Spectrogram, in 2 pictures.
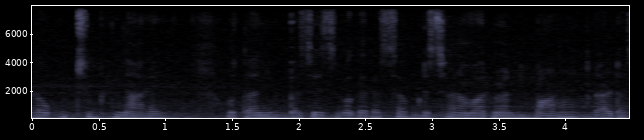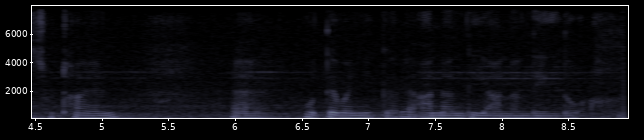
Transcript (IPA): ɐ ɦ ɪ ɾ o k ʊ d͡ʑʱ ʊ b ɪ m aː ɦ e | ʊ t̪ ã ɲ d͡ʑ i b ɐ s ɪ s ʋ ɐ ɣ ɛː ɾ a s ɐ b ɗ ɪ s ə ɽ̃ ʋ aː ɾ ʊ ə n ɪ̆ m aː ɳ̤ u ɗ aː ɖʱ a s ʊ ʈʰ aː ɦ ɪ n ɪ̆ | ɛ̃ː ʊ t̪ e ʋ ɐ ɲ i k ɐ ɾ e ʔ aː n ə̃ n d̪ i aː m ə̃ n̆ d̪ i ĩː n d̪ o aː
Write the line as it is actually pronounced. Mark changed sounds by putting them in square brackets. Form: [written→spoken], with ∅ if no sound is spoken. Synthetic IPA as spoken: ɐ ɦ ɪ [ɾ→ɽ] o k ʊ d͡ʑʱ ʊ b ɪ [m→n] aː ɦ e | ʊ t̪ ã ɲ d͡ʑ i b ɐ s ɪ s ʋ ɐ ɣ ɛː ɾ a s ɐ b ɗ ɪ s ə ɽ̃ ʋ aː ɾ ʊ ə n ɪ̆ m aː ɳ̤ u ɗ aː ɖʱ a s ʊ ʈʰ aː ɦ ɪ n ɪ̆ | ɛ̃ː ʊ t̪ e ʋ ɐ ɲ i k ɐ ɾ e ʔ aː n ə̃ n d̪ i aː [m→n] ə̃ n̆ d̪ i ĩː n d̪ o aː

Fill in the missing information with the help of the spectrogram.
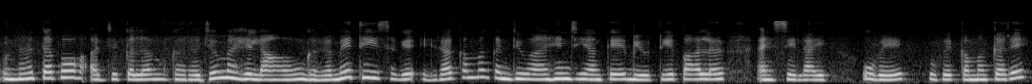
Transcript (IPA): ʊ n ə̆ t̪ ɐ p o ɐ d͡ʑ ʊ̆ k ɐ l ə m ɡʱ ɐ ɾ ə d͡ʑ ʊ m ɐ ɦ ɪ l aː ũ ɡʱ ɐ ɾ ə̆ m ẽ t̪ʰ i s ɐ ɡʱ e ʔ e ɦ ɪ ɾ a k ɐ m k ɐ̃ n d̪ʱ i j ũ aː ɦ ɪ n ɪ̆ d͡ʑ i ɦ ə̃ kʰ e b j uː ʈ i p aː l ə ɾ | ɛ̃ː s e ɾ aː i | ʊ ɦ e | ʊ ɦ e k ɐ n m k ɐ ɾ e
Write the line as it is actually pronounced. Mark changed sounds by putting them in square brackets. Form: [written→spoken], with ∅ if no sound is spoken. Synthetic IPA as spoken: ʊ n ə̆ t̪ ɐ p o ɐ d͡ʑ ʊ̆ k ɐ l ə m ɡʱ ɐ ɾ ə d͡ʑ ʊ m ɐ ɦ ɪ l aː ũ ɡʱ ɐ ɾ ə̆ m ẽ t̪ʰ i s ɐ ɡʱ e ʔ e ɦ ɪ ɾ a k ɐ m k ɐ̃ n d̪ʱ i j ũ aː ɦ ɪ n ɪ̆ d͡ʑ i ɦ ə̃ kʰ e b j uː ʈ i p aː l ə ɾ | ɛ̃ː s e [ɾ→l] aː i | ʊ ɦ e | ʊ ɦ e k ɐ [n→∅] m k ɐ ɾ e

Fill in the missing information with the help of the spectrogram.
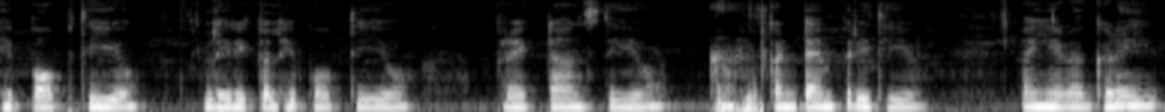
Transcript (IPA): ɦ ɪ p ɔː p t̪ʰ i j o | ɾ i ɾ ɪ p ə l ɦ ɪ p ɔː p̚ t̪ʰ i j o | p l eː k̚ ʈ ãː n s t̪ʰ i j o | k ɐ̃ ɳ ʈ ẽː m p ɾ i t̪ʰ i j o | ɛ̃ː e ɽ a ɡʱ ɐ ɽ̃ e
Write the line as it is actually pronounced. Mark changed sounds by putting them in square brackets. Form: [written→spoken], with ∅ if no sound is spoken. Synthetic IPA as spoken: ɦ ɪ p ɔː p t̪ʰ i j o | [ɾ→l] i ɾ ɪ [p→k] ə l ɦ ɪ p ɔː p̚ t̪ʰ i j o | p [l→ɾ] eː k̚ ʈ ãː n s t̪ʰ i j o | k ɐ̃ ɳ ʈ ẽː m p ɾ i t̪ʰ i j o | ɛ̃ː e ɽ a ɡʱ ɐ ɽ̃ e

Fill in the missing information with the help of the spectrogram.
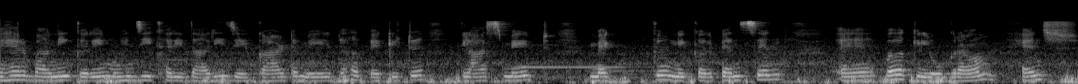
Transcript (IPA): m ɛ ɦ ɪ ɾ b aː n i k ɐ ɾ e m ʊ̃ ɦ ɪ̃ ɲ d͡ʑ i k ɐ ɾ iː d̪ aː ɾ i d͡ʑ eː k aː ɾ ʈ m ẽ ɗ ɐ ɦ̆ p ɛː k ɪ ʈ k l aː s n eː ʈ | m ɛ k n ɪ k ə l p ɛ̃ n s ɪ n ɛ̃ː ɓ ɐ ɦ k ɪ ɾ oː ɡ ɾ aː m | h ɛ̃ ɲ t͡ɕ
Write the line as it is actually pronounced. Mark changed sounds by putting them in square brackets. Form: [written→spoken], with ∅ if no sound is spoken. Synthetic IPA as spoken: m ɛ ɦ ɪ ɾ b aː n i k ɐ ɾ e m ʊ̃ ɦ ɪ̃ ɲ d͡ʑ i [k→x] ɐ ɾ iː d̪ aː ɾ i d͡ʑ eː k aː ɾ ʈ m ẽ ɗ ɐ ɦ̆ p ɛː k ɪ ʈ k l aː s [n→m] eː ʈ | m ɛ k n ɪ k ə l p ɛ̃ n s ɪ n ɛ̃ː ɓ ɐ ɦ k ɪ [ɾ→l] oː ɡ ɾ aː m | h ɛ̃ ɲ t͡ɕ

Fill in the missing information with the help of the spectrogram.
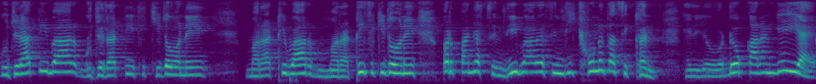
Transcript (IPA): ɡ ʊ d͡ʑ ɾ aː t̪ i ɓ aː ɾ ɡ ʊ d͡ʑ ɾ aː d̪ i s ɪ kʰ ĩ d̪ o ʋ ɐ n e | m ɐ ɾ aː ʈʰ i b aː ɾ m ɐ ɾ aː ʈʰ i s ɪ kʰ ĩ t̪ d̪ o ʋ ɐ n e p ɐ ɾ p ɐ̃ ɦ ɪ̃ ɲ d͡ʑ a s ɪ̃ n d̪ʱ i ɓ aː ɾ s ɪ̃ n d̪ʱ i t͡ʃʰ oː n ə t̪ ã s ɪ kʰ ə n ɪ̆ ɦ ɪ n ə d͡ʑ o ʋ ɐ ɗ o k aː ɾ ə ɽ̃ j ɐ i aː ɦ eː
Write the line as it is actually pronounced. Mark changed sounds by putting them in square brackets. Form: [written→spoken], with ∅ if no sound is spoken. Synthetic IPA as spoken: ɡ ʊ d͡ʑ ɾ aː t̪ i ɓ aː ɾ ɡ ʊ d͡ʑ ɾ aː [d̪→t̪] i s ɪ kʰ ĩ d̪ o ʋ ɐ n e | m ɐ ɾ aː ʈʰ i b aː ɾ m ɐ ɾ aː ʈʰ i s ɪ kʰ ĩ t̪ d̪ o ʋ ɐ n e p ɐ ɾ p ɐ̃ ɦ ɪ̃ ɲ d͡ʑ a s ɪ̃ n d̪ʱ i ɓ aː ɾ s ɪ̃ n d̪ʱ i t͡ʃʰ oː n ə t̪ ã s ɪ kʰ ə n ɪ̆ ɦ ɪ n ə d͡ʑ o ʋ ɐ ɗ o k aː ɾ ə ɽ̃ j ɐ i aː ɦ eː

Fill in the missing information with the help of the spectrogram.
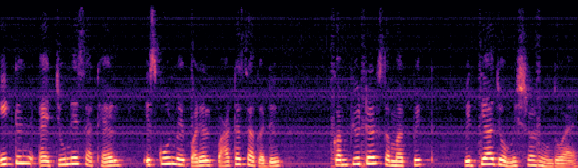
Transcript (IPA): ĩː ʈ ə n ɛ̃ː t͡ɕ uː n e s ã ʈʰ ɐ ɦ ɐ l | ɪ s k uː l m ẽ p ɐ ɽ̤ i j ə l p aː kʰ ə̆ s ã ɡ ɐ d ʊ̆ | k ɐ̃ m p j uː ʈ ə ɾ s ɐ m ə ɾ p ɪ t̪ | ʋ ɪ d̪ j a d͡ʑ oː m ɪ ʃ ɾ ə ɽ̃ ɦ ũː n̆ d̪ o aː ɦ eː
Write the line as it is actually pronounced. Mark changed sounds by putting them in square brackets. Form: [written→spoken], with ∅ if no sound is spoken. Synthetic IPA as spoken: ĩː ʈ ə n ɛ̃ː t͡ɕ uː n e s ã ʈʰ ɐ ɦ [ɐ→ə] l | ɪ s k uː l m ẽ p ɐ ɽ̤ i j ə l p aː [kʰ→ʈʰ] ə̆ s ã ɡ ɐ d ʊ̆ | k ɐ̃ m p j uː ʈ ə ɾ s ɐ m ə ɾ p ɪ t̪ | ʋ ɪ d̪ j a d͡ʑ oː m ɪ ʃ ɾ ə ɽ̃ ɦ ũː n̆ d̪ o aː ɦ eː

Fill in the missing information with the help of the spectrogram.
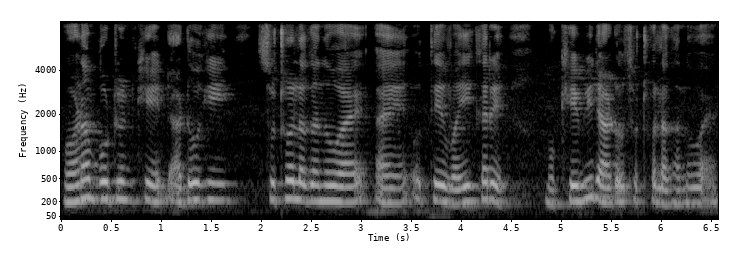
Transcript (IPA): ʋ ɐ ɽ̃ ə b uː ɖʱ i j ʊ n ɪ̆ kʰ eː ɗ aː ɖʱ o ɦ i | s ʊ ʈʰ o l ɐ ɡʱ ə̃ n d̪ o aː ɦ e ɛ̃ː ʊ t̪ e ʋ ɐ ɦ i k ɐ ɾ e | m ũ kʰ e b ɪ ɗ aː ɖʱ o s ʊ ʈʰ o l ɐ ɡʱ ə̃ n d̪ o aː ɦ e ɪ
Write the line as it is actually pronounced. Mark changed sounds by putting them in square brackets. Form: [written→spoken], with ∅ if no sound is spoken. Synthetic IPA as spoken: ʋ ɐ ɽ̃ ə b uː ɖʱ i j ʊ n ɪ̆ kʰ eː ɗ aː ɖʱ o ɦ i | s ʊ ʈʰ o l ɐ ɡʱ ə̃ n d̪ o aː ɦ e ɛ̃ː ʊ t̪ e ʋ ɐ ɦ i k ɐ ɾ e | m [ũ→ũː] kʰ e b ɪ ɗ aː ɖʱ o s ʊ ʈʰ o l ɐ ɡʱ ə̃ n d̪ o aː ɦ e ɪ

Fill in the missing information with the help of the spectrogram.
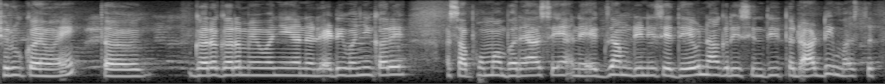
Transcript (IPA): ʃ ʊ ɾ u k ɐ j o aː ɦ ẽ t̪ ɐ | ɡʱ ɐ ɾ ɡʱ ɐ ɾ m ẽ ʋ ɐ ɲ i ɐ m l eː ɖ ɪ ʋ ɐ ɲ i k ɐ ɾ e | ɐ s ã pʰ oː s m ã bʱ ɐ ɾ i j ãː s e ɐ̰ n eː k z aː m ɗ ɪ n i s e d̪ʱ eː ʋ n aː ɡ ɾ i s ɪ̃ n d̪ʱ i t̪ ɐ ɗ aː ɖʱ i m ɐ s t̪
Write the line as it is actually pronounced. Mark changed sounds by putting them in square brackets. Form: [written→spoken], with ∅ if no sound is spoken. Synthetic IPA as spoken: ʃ ʊ ɾ u k ɐ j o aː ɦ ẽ t̪ ɐ | ɡʱ ɐ ɾ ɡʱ ɐ ɾ m ẽ ʋ ɐ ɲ i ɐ [m→n] l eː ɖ [ɪ→i] ʋ ɐ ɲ i k ɐ ɾ e | ɐ s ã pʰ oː [s→∅] m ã bʱ ɐ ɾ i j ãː s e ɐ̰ n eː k z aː m ɗ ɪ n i s e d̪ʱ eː ʋ n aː ɡ ɾ i s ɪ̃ n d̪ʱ i t̪ ɐ ɗ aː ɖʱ i m ɐ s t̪

